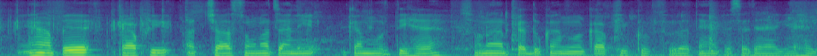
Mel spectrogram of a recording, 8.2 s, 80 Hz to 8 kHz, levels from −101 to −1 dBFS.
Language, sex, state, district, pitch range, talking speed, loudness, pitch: Hindi, male, Chhattisgarh, Balrampur, 115-135 Hz, 145 wpm, -28 LUFS, 120 Hz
